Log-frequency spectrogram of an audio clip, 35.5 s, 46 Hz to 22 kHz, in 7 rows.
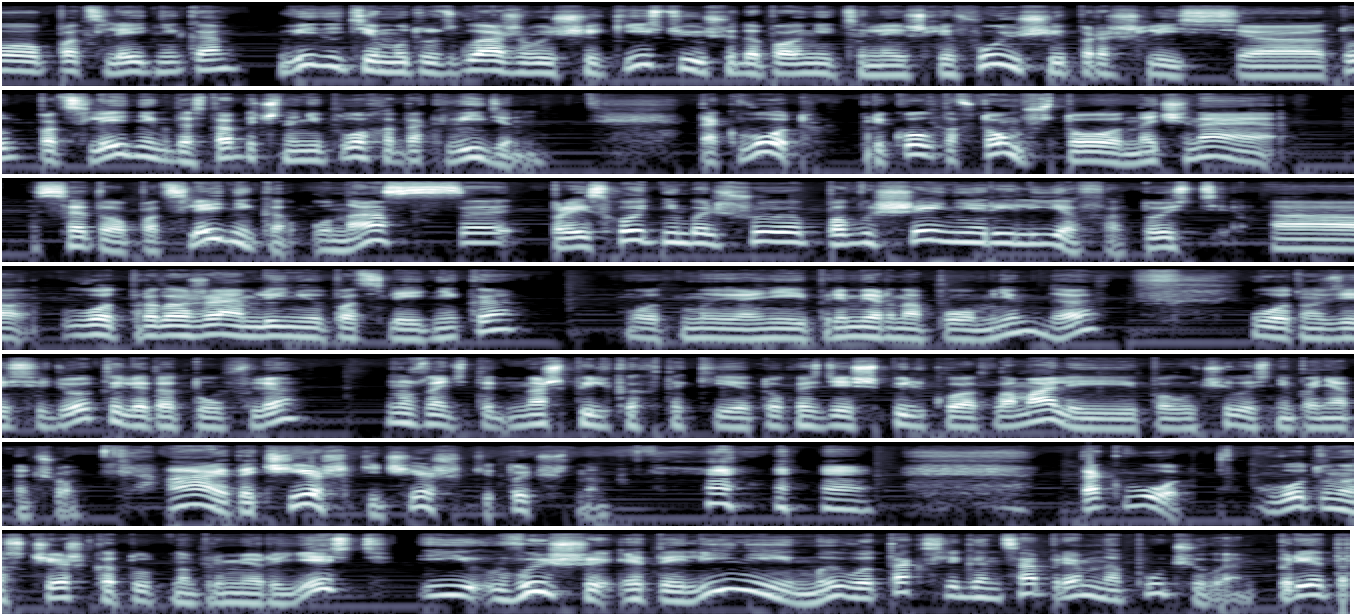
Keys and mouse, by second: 27.8-35.4 ctrl+drag, 27.8-35.4 ctrl+middle drag, 27.8-35.4 ctrl+right drag, 31.9 ].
